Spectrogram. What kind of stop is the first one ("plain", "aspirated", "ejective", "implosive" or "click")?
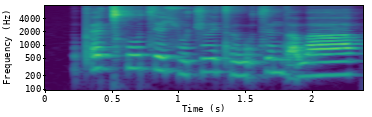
ejective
